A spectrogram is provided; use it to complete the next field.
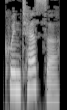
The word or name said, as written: quintessa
